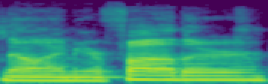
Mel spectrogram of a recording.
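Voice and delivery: ordinary talk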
